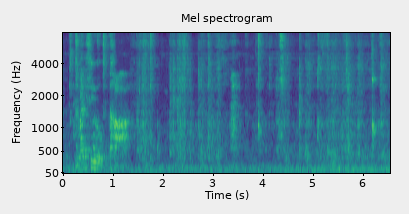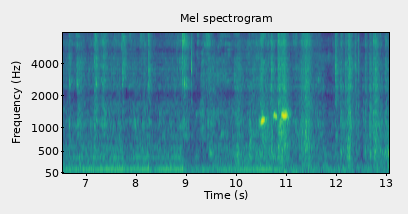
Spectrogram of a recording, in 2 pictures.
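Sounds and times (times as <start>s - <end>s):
crunchy chips being chewed: 0.0s - 13.0s
short high squeaks: 10.4s - 11.2s.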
